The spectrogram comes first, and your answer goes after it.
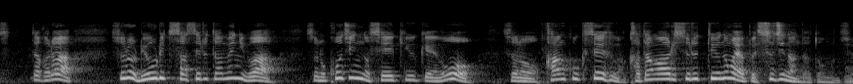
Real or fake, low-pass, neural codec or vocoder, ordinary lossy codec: real; 7.2 kHz; none; none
